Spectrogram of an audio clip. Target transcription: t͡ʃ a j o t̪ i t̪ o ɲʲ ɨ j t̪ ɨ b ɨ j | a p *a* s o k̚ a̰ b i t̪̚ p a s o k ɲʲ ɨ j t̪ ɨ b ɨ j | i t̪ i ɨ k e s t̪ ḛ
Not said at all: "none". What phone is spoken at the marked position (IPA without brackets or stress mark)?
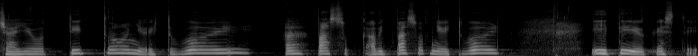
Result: a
